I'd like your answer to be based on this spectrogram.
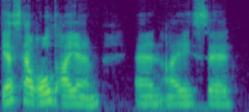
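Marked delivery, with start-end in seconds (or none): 0.0-1.2 strong put-on German accent, very heavy. Retelling what a woman at a nursing home talk asked, in a very heavy german accent. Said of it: "in a very heavy German accent".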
